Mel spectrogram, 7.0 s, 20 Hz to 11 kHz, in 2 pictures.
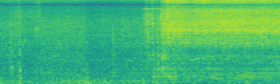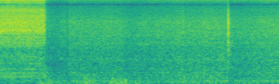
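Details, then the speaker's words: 1969 Corvair (paperwork says 69) flat-six, unrun for years, fuel gauge dead: long steady starter grind about three turns a second, never catching; fuel-starved crank no-start, suspected simply out of gas. "nothing yet be funny if this thing's just out of gas just huge waste of everybody's time"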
